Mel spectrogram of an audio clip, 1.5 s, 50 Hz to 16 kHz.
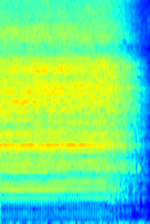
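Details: Cordless Mk2 rechargeable shears after DIY repair (loose part inside fixed with cable tie and glue; battery slightly low): steady high-pitched motor whine, even and unwavering, then a clean spin-down when switched off; shears run normally.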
